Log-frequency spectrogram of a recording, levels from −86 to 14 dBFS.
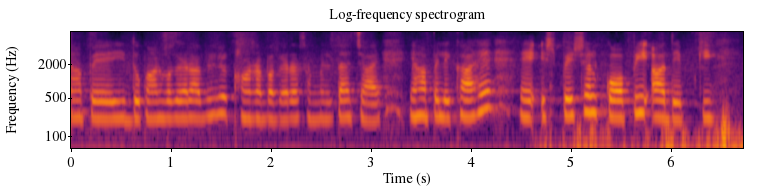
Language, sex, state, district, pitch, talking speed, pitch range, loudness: Hindi, female, Rajasthan, Nagaur, 225 Hz, 170 wpm, 215-240 Hz, -18 LUFS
